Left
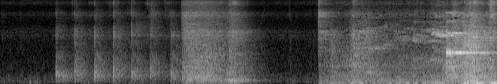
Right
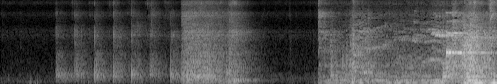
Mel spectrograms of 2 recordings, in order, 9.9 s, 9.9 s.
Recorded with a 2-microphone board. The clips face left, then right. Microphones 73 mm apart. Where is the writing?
No writing in this recording.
